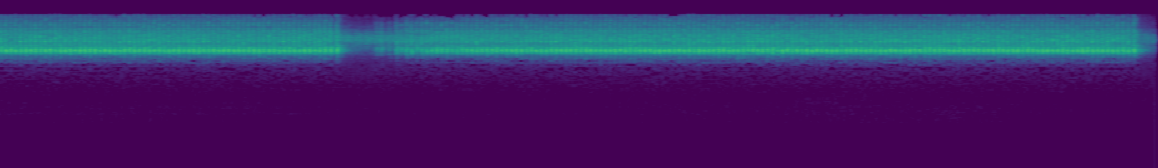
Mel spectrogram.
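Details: Sustained high grasshopper trill with a regular pulse near four per second, a brief gap partway through, then steady chirring again to the end.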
